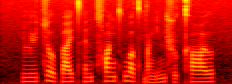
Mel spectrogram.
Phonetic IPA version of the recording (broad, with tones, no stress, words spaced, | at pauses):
ly˧˥ t͡so˥˩ʊ̯pa˧˥ɪ̯ t̪ʰə˧˥nt͡sʰɑ˥ŋ t̪ʰwɔ˥˩t̪ʰjɑ˩ŋ i˧˥nʂṵ˨˩ kʰɑ˥ʊ̯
